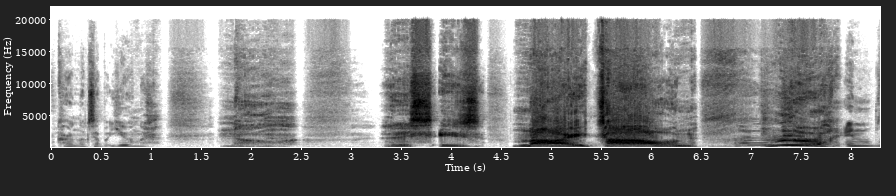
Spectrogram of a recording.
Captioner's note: roars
